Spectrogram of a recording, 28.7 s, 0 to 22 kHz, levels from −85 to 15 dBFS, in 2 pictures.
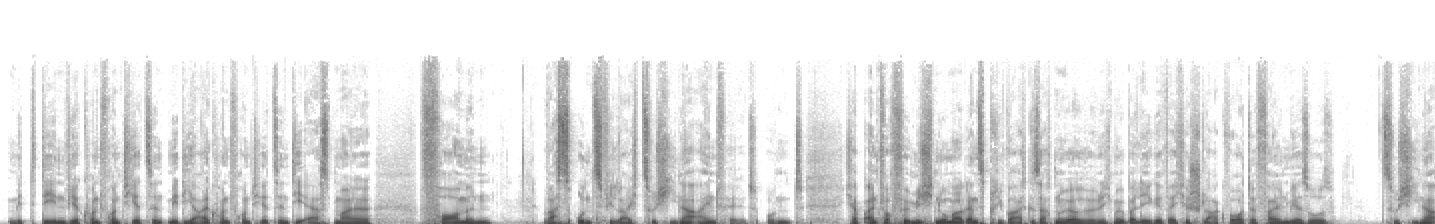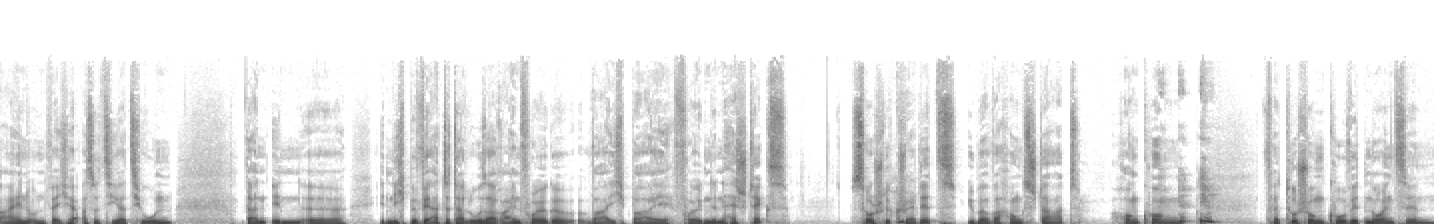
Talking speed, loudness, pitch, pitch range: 130 wpm, -18 LUFS, 120 Hz, 110-130 Hz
